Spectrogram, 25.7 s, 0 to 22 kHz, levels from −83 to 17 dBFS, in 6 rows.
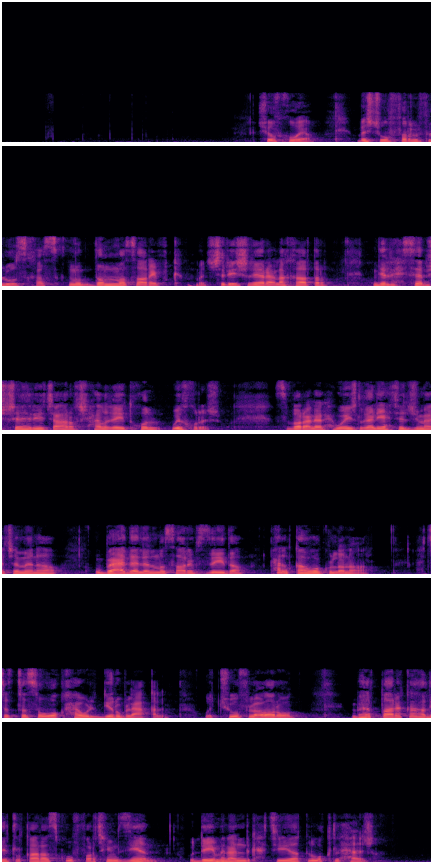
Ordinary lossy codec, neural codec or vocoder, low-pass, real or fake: none; codec, 16 kHz, 4 kbps, X-Codec, WavLM features, trained on Multilingual LibriSpeech; none; fake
